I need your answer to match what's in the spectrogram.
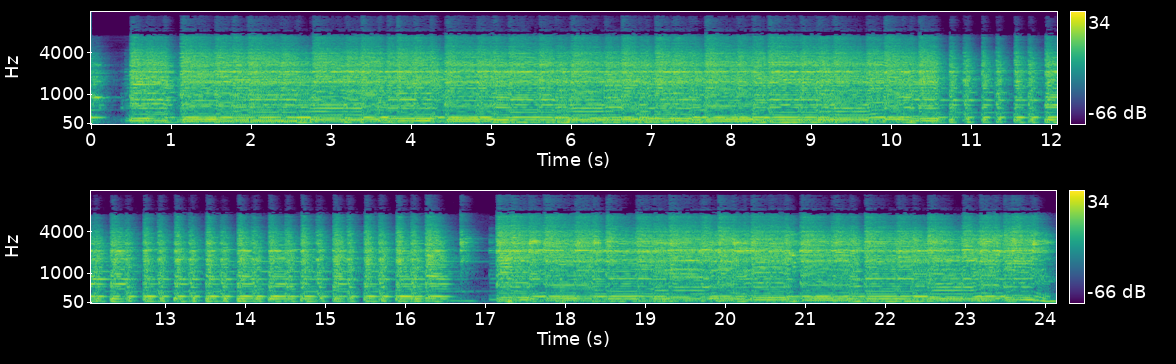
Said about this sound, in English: It kind of has a weird classic overdrive pedal sound, but it's still a distortion. It can still rock, so I dig that.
